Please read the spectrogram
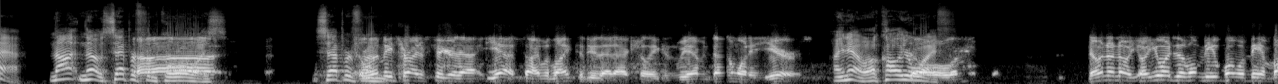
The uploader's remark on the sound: calls in live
